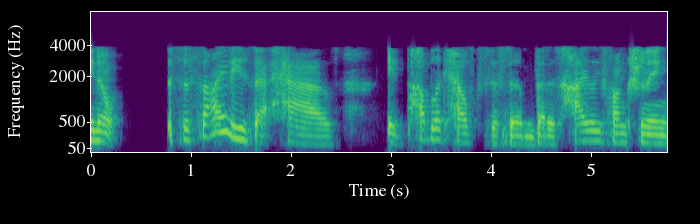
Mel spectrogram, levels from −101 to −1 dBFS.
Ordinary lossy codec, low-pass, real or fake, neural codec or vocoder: AAC, 16 kbps; 7.2 kHz; real; none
